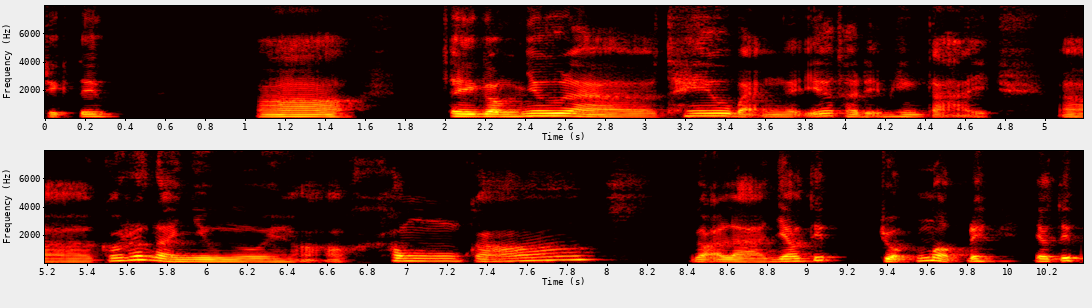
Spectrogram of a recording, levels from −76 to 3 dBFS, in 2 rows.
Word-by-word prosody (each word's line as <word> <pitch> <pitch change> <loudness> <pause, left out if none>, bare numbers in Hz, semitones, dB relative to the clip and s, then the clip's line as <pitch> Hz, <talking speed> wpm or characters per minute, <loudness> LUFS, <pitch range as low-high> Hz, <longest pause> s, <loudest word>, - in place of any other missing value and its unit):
triệt 130 - -5
tiêu. 155 0 0 0.7
Ờ, 135 -1 +1 0.5
thì 160 -1 +8
gần 155 -1 +5
như 185 +1 +8
là 130 -7 +2
theo 185 +1 +2
bạn 135 -7 -4
nghĩ 130 - -4
ở 180 - 0
thời 140 - -3
điểm 130 +1 -6
hiện 135 -2 -5
tại, - - -8 0.3
ờ, 120 -2 -6
có 195 +2 -1
rất 265 0 +4
là 185 -5 +3
nhiều 140 -1 +2
người 125 -2 -2
họ 125 0 -10
không 180 -2 -2
có, 180 +9 -2 0.7
gọi 140 -1 -1
là, 125 -2 -1
giao 165 +1 +3
tiếp 225 +5 -4 0.2
chuẩn 200 - +2
mực 195 - +4
đi, 165 - +4 0.3
giao 165 - +2
tiếp 195 0 +4
150 Hz, 190 wpm, -24 LUFS, 130-180 Hz, 0.7 s, thì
